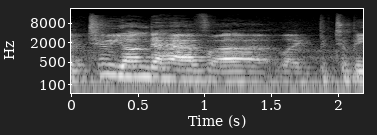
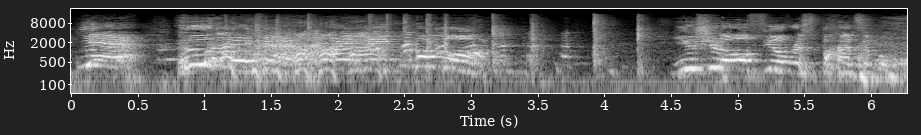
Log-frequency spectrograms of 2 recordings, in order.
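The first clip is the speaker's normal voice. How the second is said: mock innocence; 9 semitones higher, slower than usual. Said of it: "And I was like".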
